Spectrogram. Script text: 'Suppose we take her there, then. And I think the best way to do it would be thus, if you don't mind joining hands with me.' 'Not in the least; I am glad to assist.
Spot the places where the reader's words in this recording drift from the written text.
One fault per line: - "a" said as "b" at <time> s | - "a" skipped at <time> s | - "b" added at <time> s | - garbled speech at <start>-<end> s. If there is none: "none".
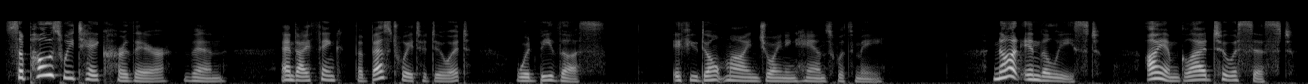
none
